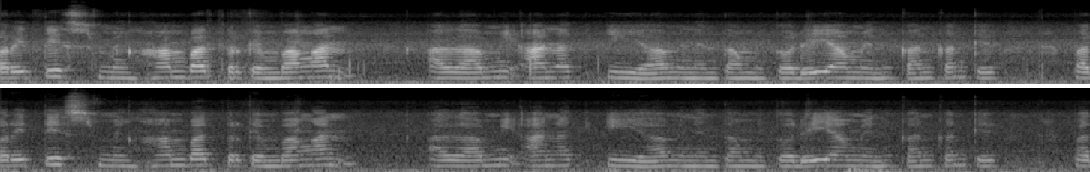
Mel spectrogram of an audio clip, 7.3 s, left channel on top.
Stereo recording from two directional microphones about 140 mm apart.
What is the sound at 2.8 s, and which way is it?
A woman's voice, 30° right (ahead or behind).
